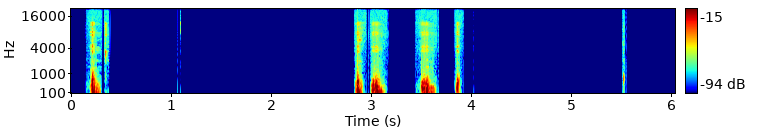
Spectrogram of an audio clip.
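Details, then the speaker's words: Third heart sound (S3) played in a cardiac auscultation class: a few dull, low heart thumps with an extra soft sound in rapid ventricular filling, immediately after the second heart sound. "A ver, vamos primero con el tercer ruido. ¿Dónde lo debemos escuchar? En llenado ventricular rápido, inmediatamente después del segundo ruido."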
